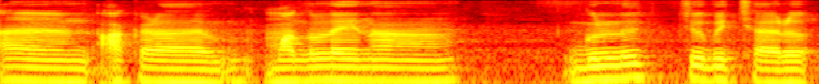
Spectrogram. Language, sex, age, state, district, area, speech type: Telugu, male, 18-30, Andhra Pradesh, N T Rama Rao, urban, spontaneous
